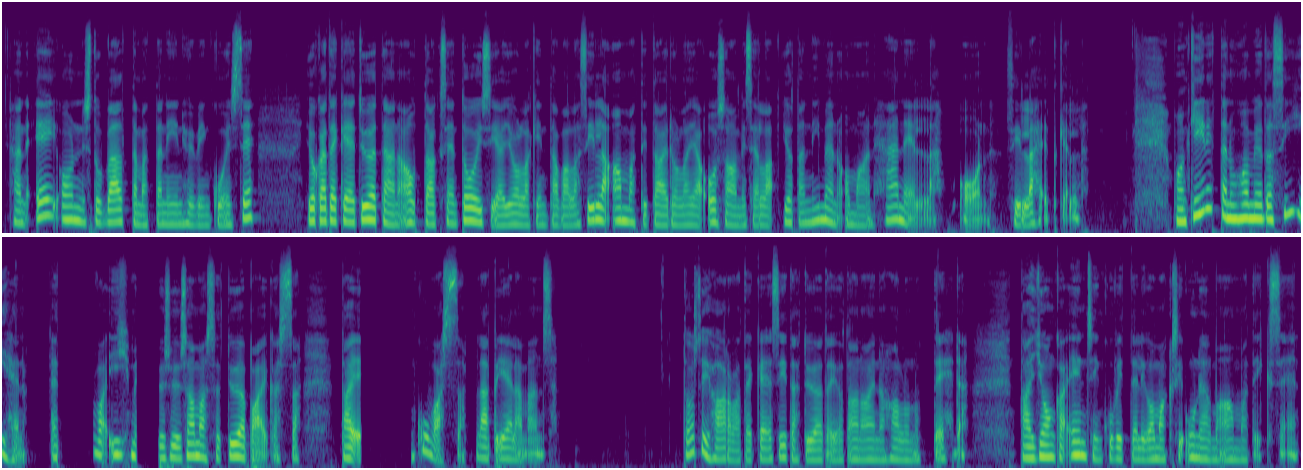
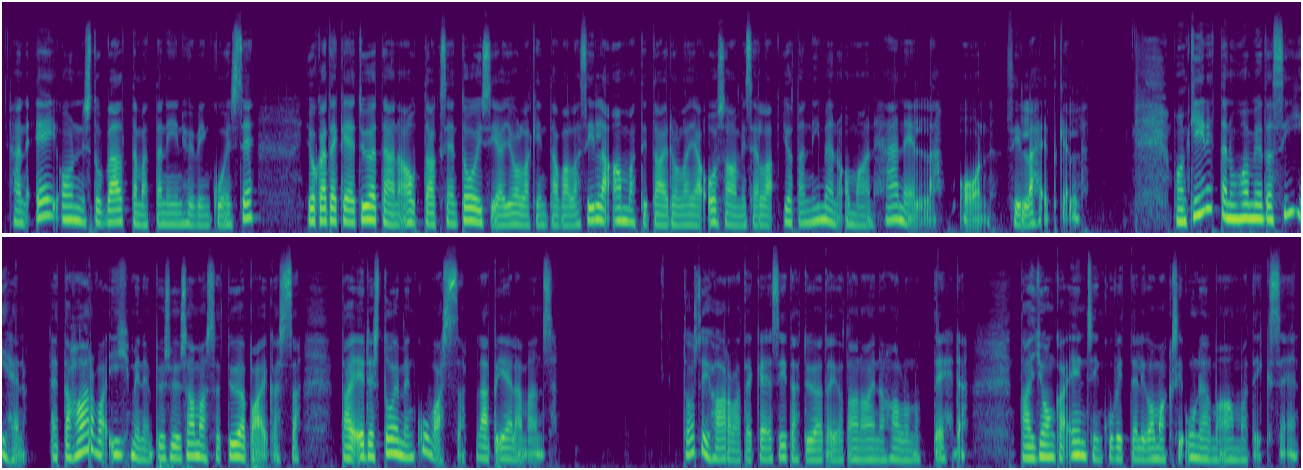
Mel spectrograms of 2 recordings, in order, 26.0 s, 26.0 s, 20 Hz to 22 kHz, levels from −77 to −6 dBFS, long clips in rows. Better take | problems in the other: second | audio cutting out; at 14 s and at 17 s for 0.5 s

